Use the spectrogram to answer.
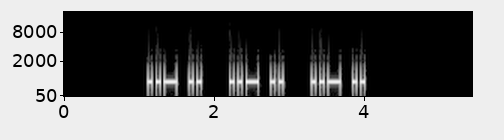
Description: Morse code, heard as a keyed tone, about 22 wpm, 700 Hz. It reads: UI UI UI
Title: Multi-letter Phonemes Repeated 3x 22wpm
